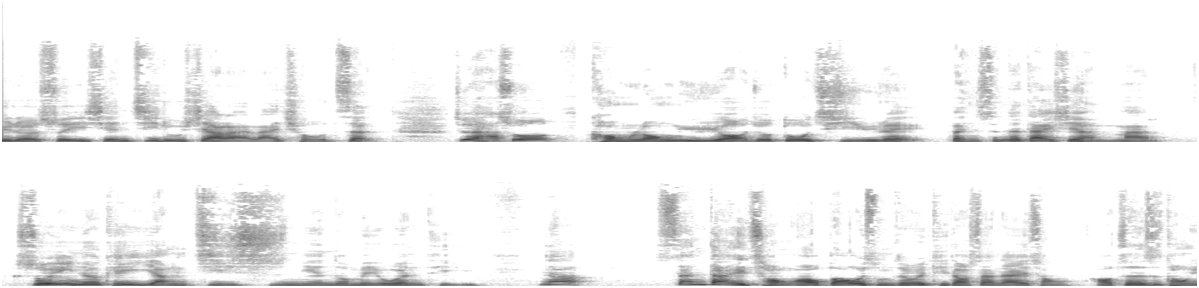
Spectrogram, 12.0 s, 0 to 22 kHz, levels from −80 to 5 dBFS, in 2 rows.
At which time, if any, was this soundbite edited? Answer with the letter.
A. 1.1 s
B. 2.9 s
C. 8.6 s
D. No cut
B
